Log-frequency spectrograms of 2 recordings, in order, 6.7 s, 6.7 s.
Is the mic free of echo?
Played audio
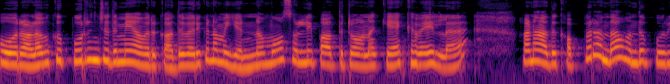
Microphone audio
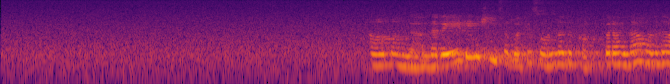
Yes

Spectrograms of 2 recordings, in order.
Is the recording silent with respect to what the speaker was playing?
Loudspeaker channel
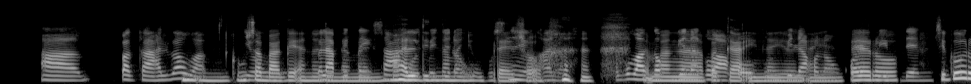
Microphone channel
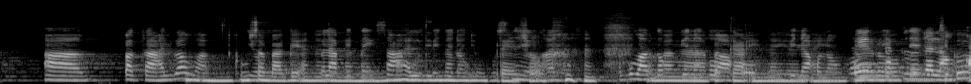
No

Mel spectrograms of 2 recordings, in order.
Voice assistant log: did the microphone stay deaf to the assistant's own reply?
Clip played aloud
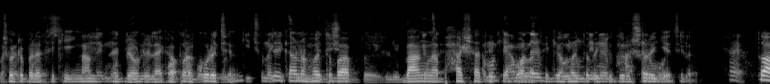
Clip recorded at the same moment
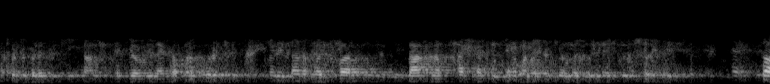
No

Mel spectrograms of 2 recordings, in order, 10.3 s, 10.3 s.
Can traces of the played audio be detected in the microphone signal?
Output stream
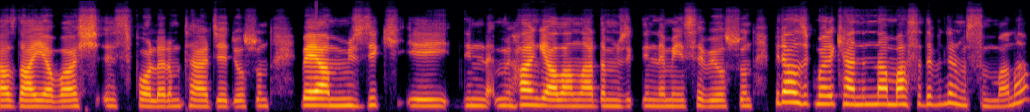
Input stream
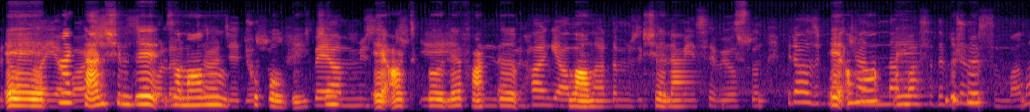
Yes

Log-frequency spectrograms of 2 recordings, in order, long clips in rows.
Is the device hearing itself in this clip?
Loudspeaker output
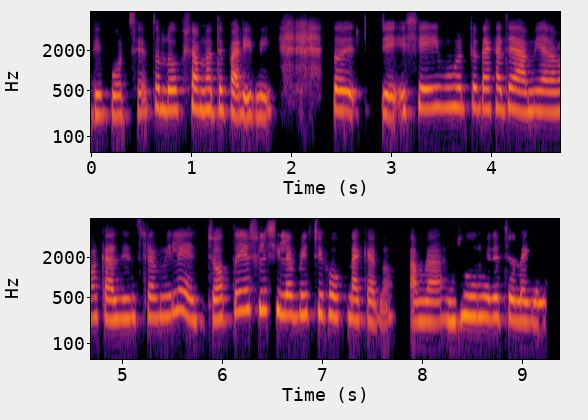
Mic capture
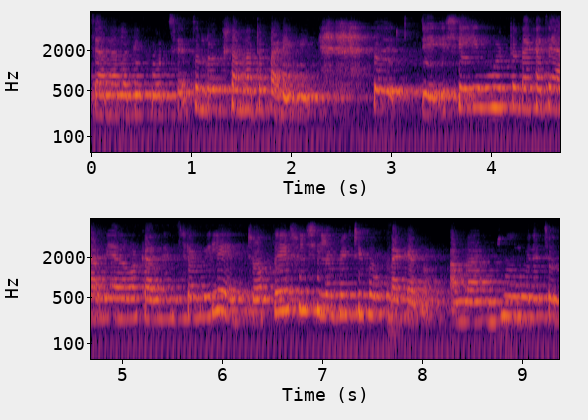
Yes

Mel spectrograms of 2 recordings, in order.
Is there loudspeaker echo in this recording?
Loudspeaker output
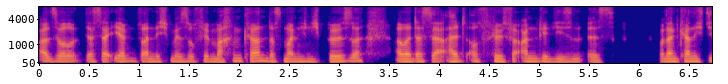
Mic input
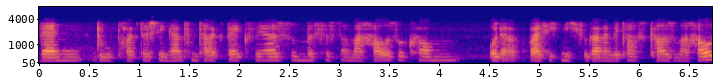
No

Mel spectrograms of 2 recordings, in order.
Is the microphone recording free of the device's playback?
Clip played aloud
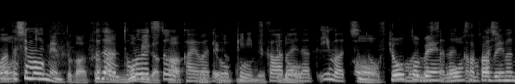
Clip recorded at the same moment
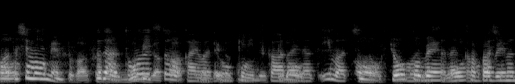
No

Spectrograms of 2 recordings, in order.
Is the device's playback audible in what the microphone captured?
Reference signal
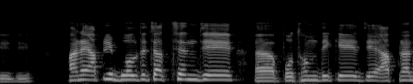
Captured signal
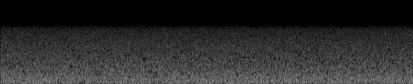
No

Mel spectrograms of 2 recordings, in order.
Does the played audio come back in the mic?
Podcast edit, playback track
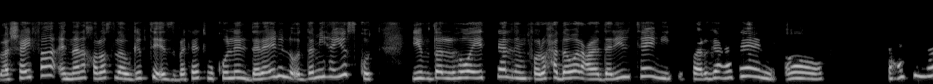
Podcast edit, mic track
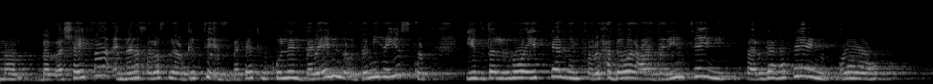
Yes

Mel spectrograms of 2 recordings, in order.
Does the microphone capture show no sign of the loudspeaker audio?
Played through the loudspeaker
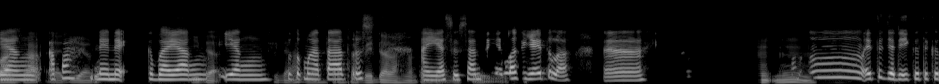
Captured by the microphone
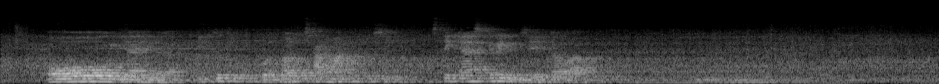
Yes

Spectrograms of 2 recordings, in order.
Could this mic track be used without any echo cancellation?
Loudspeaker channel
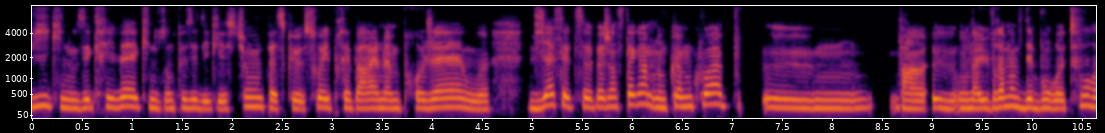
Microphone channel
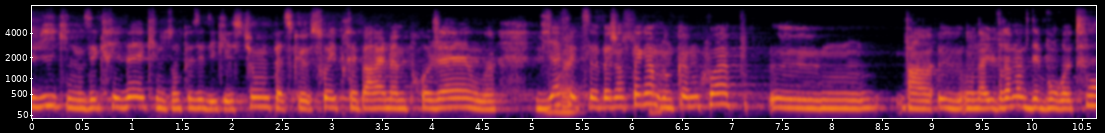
No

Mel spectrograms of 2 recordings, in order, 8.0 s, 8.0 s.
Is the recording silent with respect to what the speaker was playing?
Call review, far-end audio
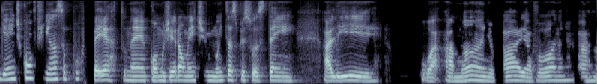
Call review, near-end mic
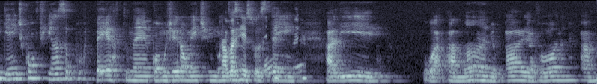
No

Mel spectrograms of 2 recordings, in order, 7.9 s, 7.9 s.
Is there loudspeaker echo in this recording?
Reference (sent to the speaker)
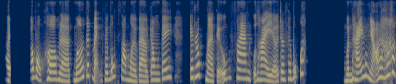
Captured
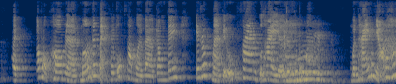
Yes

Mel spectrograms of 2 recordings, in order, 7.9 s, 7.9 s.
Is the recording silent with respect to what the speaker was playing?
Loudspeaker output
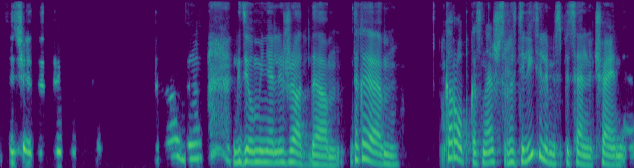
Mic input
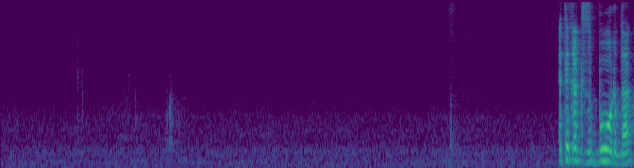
Yes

